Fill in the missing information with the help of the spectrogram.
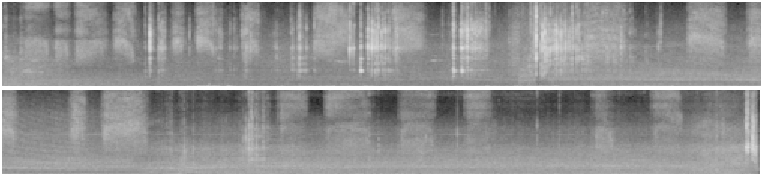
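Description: Aerosol spray-paint can spraying in many short hisses in quick succession, over a steady low rumble.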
